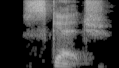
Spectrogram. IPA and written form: skɛtʃ (Sketch)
